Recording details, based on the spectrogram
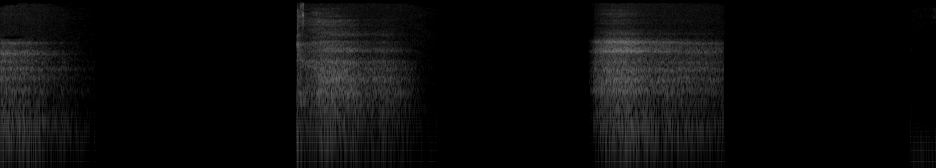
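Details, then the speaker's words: Teaching chest examination, patient taking deep breaths with mouth open: harsh, hollow, high-pitched blowing breath sounds with loud inspiration and expiration separated by clear pauses. This is bronchial breathing, as heard over consolidation, the top of an effusion or dense fibrosis. "Bronchial breath sounds are found when normal lung tissue is replaced by uniformly conducting tissue and the underlying major bronus is patent. This happens with pulmonary consolidation from pneumonia at the top of a plural eusion and over areas of dense fibrosis."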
